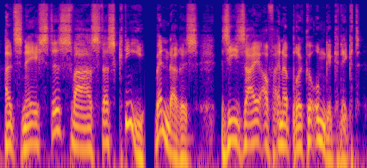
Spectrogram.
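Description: A man's voice: fairly low pitch, big pitch swings, slow pace, sharp tone, voice pushed up, heavily acted. A man voicing a young, modest police officer who speaks hesitantly.

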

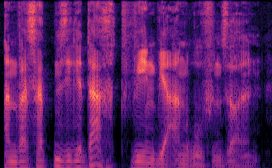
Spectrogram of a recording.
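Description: A man reading an audiobook voices a calm, politely ironic and skeptical male police commissioner. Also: deep voice, brisk, husky, no room sound, clean studio sound, full character voice. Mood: dry. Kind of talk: audiobook character voice.

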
